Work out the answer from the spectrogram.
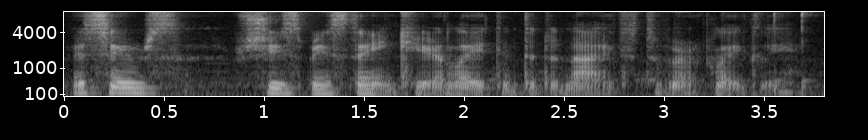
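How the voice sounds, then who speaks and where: Low, creaky-voiced man reading game dialogue. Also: animated, normal speed. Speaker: let's play host. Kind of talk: reading visual novel lines aloud with casual commentary.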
